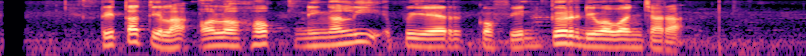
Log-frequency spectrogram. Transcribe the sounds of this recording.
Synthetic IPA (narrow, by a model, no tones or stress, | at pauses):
rit̪at̪ilaʔɔlɔhɔk̚niŋalipiɛrkɔfinkɨrdiwawaɲt͡ʃaɾa̰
